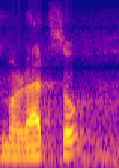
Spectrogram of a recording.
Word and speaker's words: Marazzo: rate uh the lighter question I've heard uh marzo marazzo and Maro what's correct yeah so the correct pronunciation is maratu and uh as you know the origination of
